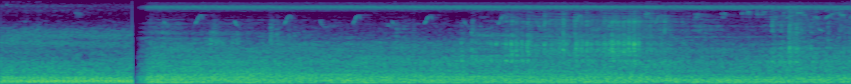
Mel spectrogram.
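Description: Small birds chirping in a run of short rising notes, over steady outdoor background noise with a thin high-pitched whine; the sound drops out for an instant about a second in.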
